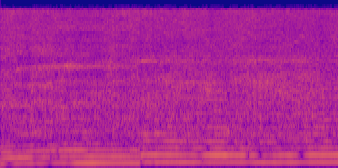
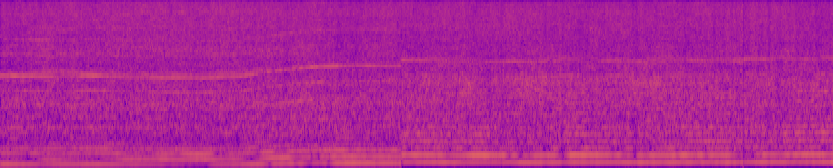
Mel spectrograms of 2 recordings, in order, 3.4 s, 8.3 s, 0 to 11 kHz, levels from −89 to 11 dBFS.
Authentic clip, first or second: second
